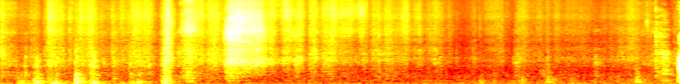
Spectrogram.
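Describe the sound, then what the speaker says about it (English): A person blows their nose with a short burst of snorting air, followed by quieter breathing, rubbing and small handling noises nearby. "Let me blow my nose real quick."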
